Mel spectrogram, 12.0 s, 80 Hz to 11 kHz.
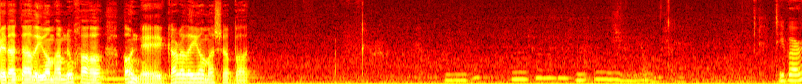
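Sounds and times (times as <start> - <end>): person humming a slow tune: 6.6 - 9.9.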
